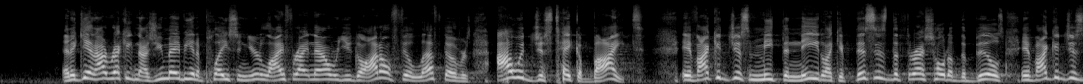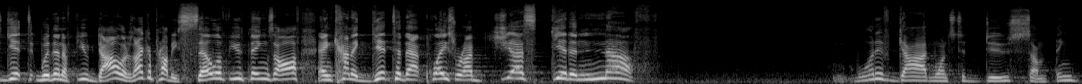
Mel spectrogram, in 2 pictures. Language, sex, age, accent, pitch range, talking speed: English, male, 30-49, American, 160-225 Hz, 220 wpm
